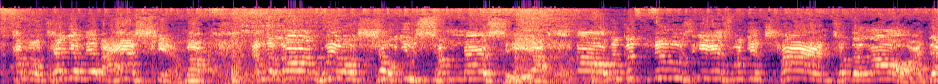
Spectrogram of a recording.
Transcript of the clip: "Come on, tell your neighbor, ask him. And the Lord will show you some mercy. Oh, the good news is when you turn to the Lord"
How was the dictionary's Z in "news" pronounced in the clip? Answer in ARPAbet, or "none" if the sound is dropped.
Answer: Z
